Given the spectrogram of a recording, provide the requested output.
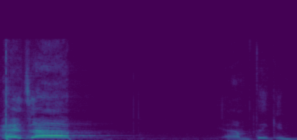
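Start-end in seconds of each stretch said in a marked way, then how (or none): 0.0-0.9 very loud, very high yelling. Retelling coaching first base and yelling to a distracted player, retelling a loud coach's yell. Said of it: "I was encouraging him very loudly as a coach".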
